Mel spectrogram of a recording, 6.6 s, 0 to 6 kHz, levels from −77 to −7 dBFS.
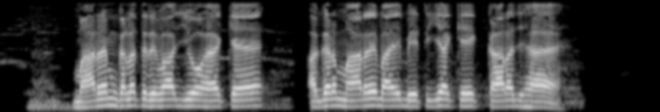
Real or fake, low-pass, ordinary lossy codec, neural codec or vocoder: real; 5.4 kHz; AAC, 48 kbps; none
